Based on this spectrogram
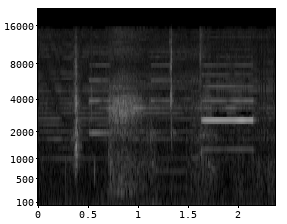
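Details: Cheap HobbyKing X-Car 45A sensored brushless ESC fitted to an Axial SCX10 Rubicon, replacing a noisy Castle Sidewinder 3: one short, clear high beep as it switches on; normal power-on tone.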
